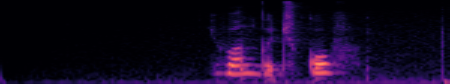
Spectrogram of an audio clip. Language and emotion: Russian, sad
